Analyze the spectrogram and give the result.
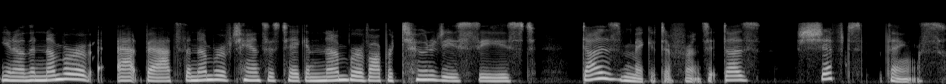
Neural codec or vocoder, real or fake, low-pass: none; real; 7.2 kHz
